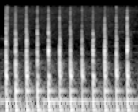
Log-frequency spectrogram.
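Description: Rapid knocking on a wooden door, several sharp knocks a second in a fast, even run, over a low, steady music drone.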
